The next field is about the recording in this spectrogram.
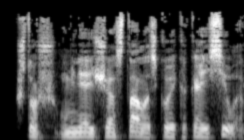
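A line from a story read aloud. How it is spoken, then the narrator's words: Growling. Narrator (Russian): рычал он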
